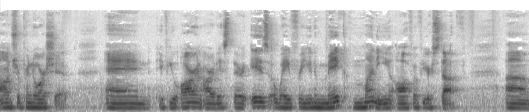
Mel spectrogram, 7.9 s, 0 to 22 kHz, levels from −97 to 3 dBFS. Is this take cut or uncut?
uncut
